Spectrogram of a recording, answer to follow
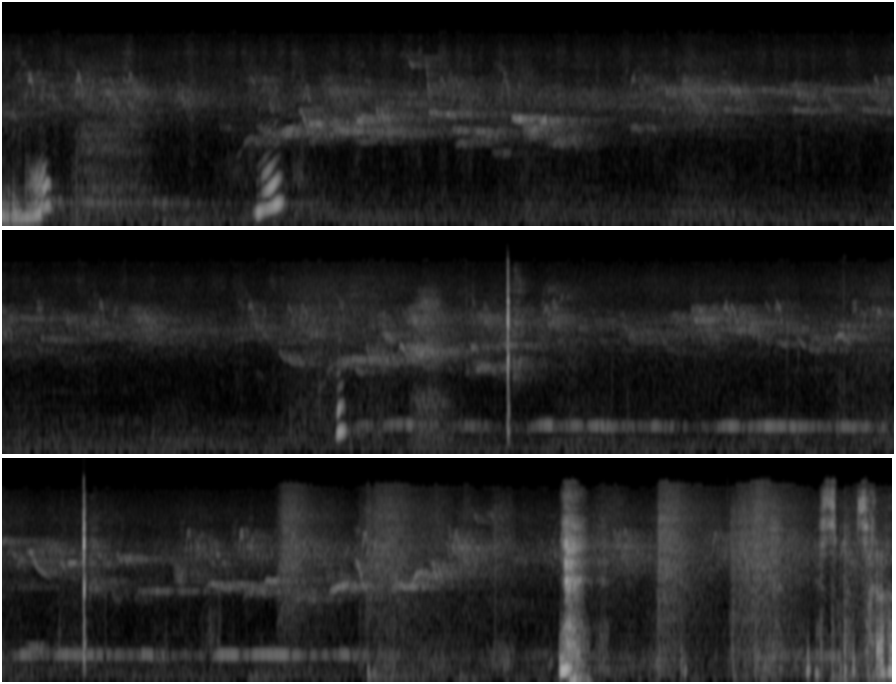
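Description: Small birds chirping and twittering off and on, with a faint steady hum in the middle and two sharp clicks. Near the end comes a louder burst of noise, followed by short scuffing rustles.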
